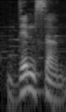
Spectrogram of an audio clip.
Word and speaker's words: dim sum: when Gaming says it, I made sure to do my best Cantonese. Dim sum. And on top of that, Keqing says it, and she's probably a Mandarin speaker, so there is a Mandarin way to say dim sum, and that's dianxing.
